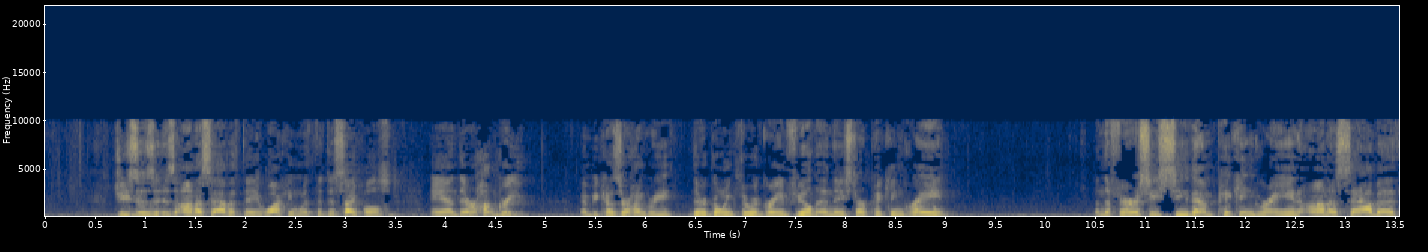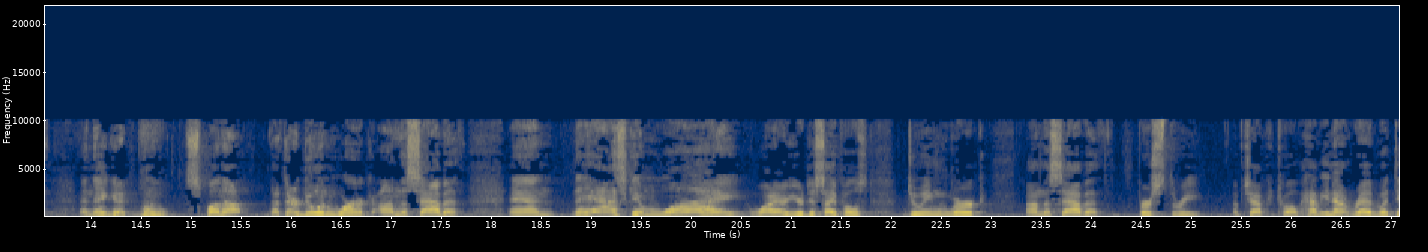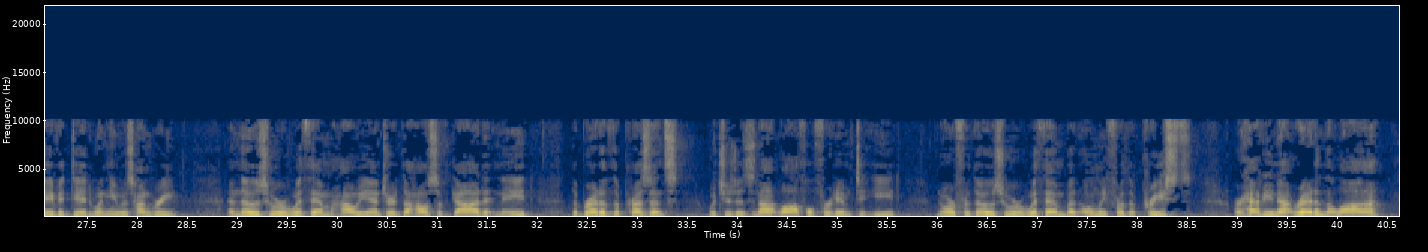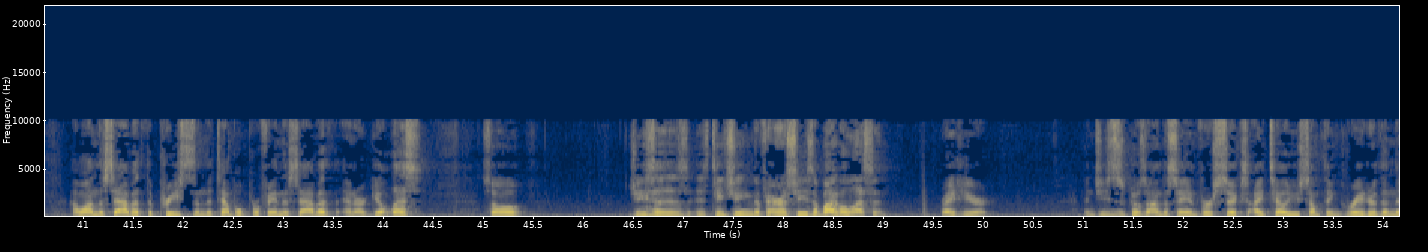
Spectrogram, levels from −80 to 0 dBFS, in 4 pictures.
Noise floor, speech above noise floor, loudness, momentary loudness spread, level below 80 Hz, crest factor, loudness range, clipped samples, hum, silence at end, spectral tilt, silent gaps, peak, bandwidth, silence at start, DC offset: -50 dBFS; 28 dB; -23 LUFS; 11 LU; -56 dBFS; 20 dB; 4 LU; under 0.1%; none; 0 s; -5 dB/octave; none; -4 dBFS; 10.5 kHz; 0.5 s; under 0.1%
